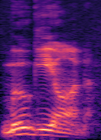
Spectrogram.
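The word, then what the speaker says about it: Mogollon: I spent a lot of time in the mountains of Arizona and the Mogulon pronounced Mugion.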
